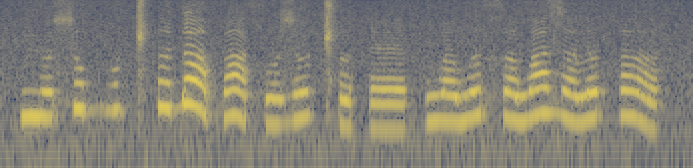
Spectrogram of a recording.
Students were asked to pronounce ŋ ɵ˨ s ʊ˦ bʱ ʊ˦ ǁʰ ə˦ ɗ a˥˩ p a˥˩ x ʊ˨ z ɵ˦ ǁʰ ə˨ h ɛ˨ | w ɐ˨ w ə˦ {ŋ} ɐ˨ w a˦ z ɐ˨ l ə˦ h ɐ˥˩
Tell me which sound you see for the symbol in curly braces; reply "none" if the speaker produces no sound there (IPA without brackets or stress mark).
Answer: x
